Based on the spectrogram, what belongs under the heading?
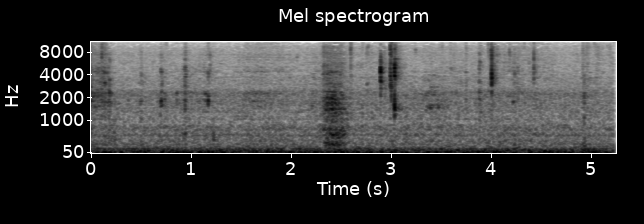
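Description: Close-up chewing and wet mouth sounds of a person eating soft, gravy-soaked fries, with occasional short, light clicks.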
